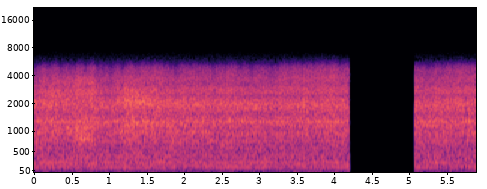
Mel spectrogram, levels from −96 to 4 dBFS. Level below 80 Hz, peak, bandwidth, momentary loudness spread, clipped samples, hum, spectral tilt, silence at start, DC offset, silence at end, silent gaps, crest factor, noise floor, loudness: -60 dBFS; -10 dBFS; 7 kHz; 5 LU; under 0.1%; none; -5 dB/octave; 0 s; under 0.1%; 0 s; none; 16 dB; under -90 dBFS; -23 LUFS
